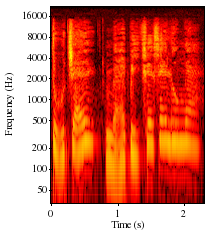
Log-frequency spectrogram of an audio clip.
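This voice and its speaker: A sassy young battle-game heroine. She draws out teasing one-liners slowly, with a lilting, swooping pitch set a little high. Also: expressive, warm tone.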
